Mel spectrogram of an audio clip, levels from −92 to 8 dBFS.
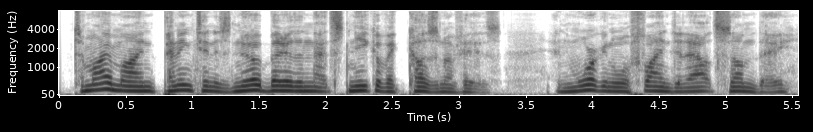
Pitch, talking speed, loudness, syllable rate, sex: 150 Hz, 250 wpm, -16 LUFS, 5.7 syllables/s, male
